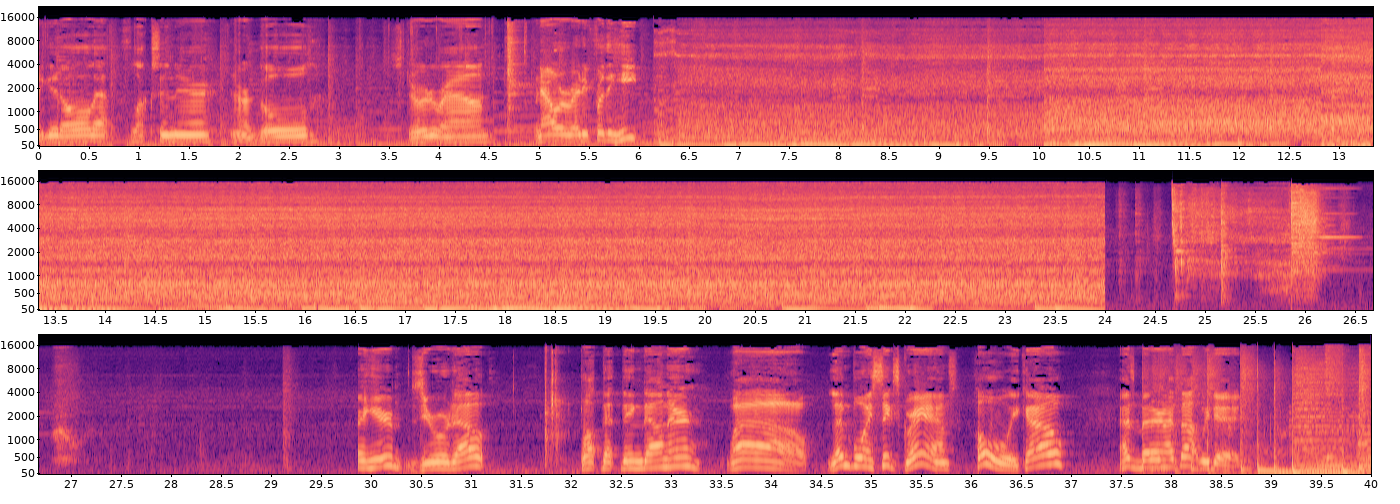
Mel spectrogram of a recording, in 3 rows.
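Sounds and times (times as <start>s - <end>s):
background music: 0.0s - 24.0s, 38.6s - 40.0s
gas torch running: 5.0s - 24.0s.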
